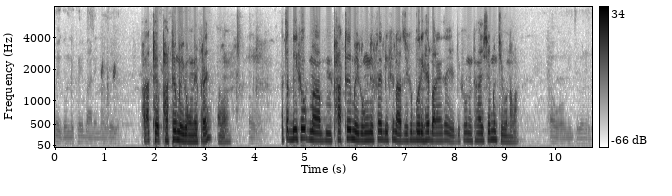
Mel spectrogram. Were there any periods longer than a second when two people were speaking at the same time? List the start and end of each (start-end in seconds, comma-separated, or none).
none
